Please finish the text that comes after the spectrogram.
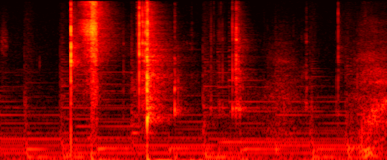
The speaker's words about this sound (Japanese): このマイクねその ASMR 的な要素があるってことに気づいて、ん、ちょっとじゃあ皆さんあの ASMR ってご存知あのよくあの女優さんとかあのいろんな人やってらっしゃる、うん、あの、うんうん、食べる音とかをこう聞かせる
